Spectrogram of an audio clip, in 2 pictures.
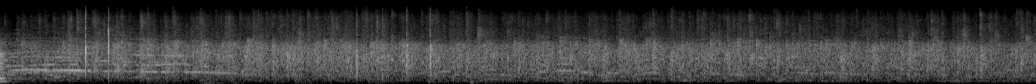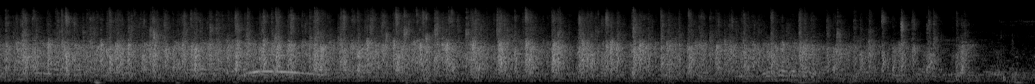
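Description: An audience applauding, a long steady clatter of many hands that dies away near the end, with a few faint voices over it.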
